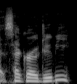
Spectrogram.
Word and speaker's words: SekiroDubi: Uh, it is spelled uh, SekiroDubi S E K I R O D U B I. Uh, yes. I say uh, SekiroDubi is how mm-hmm.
